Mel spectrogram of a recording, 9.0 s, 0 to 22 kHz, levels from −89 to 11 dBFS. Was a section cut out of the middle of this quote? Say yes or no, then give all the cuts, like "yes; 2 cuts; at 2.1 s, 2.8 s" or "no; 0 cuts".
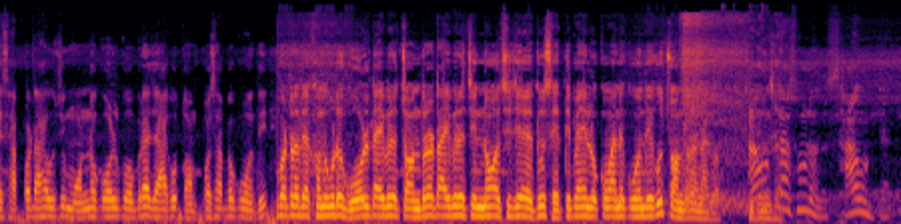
yes; 2 cuts; at 2.8 s, 7.5 s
